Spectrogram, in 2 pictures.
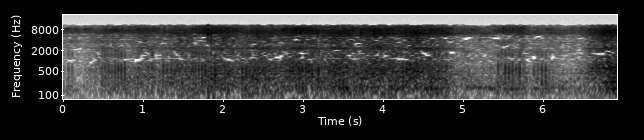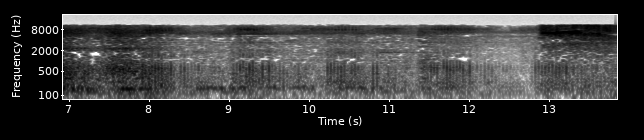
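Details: A cat purring while it kneads and massages a friend. The low, continuous rumble swells and fades in slow cycles, with a steady hiss behind it.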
